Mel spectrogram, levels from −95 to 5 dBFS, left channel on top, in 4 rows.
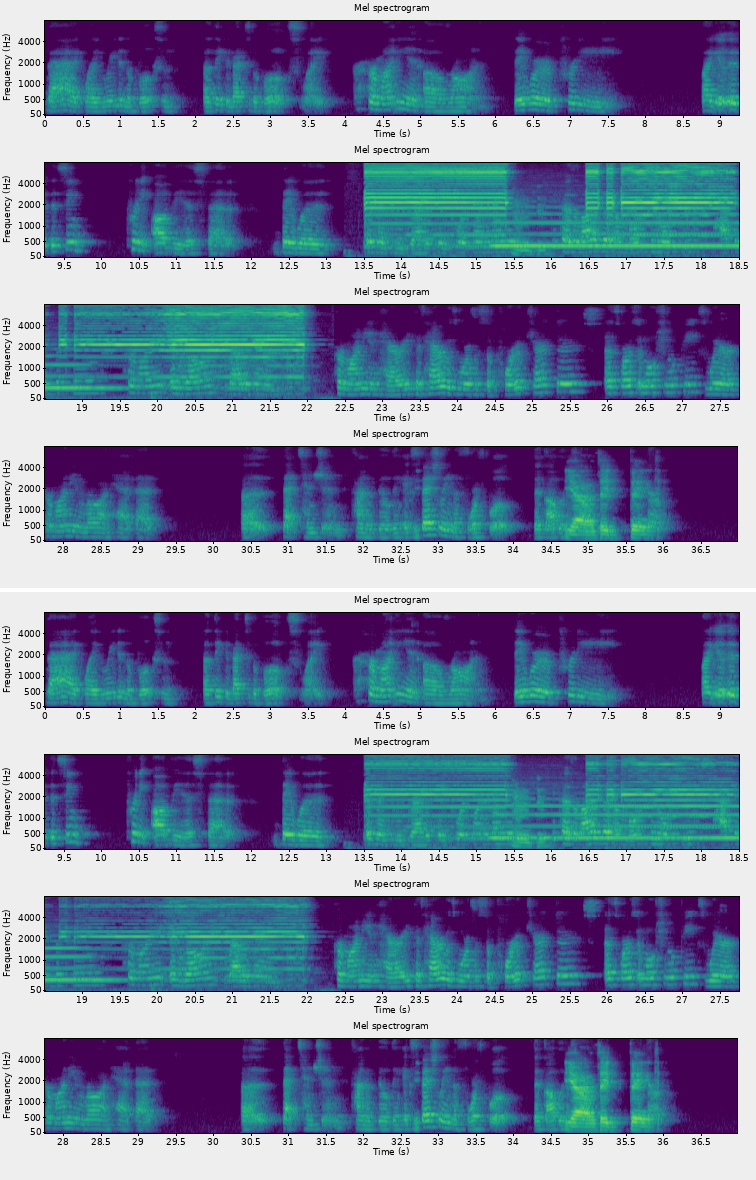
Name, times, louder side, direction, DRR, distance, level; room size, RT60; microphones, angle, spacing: voice 1, 0.0-1.7 2.1-3.7 4.1-5.8 6.3-7.6 8.8-9.7 10.3-11.7 12.4-13.0 13.5-15.6 16.1-19.2 19.5-21.6 22.4-25.6 26.0-29.2 30.4-33.9 34.3-35.0 35.8-36.0, right 1 dB, 80° right, 4.4 m, -31 dB
sound 1, 13.5-15.4 16.5-22.0, left 8 dB, 70° left, 1.1 m, -17 dB
Wind instrument woodwind instrument, 15.1-19.6, left 2 dB, 25° right, 3.0 m, -26 dB
voice 2, 15.5-16.0 32.7-32.8 34.7-35.9, right 4 dB, 50° right, 0.9 m, -22 dB
22.5 x 8.9 x 2.7 m
head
